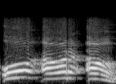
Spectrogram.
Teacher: इनका उच्चारण करने में हमें कंठ और ओष्ठ दोनों का प्रयोग करना पड़ता है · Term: कंठोष्ठम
